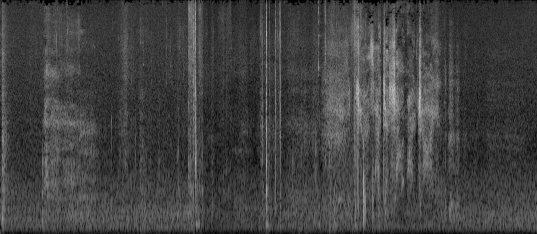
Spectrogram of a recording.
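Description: A man whispering under his breath, with several sharp clicks and rustles from the camera and his clothing being handled. A dense run of hissy whispering and clicks comes in the second half.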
